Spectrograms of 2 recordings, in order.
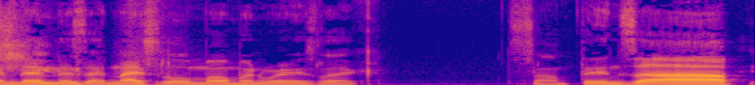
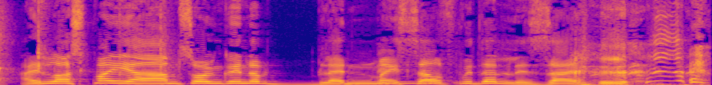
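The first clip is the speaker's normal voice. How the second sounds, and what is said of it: Put-on Welsh accent. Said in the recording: “Can you imagine the lizard having a Welsh accent?”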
